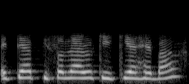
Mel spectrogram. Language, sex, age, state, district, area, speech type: Assamese, female, 18-30, Assam, Biswanath, rural, conversation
